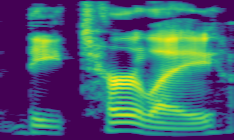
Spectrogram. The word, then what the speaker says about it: Dieterle: Um, it was directed by William uh, Dieterle, I believe is how it's pronounced in German, um, or Wilhelm is what his original name was and before he immigrated.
